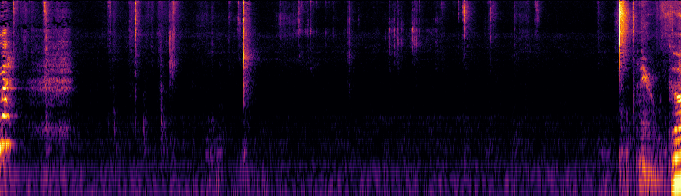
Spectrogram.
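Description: Quiet handling of paper and foam adhesive dots on a craft table: a few soft, scattered ticks and rustles over a low, steady room hum.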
